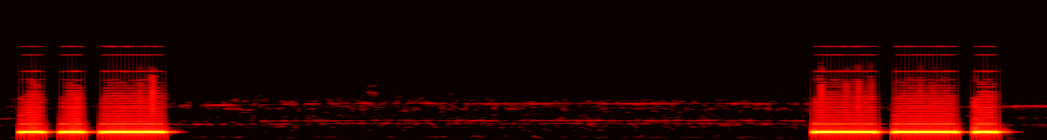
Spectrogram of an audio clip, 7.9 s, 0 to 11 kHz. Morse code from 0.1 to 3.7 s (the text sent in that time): U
